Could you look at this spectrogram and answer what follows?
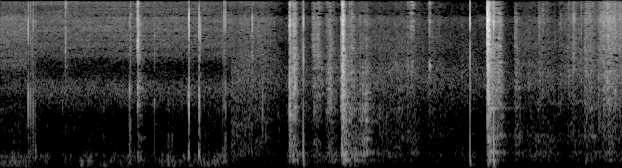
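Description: Light metal clinks and knocks in small clusters, the sharpest about five seconds in, from handling the parts of a titanium wood-burning tent stove.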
